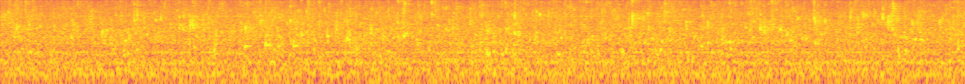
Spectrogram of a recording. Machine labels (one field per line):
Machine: pump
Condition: normal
